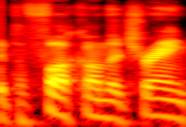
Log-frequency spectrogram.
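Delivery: ordinary delivery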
